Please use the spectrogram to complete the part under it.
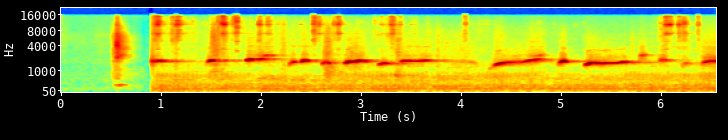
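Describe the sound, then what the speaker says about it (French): A person whistles a wandering tune of short, bright, sliding notes, fairly close and alone over a low steady room hum, after a brief soft noise at the start. "Vous sifflez beaucoup, là,"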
